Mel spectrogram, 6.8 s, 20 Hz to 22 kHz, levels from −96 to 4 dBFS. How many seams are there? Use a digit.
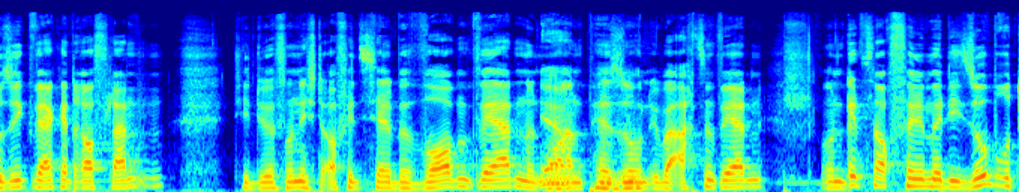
3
